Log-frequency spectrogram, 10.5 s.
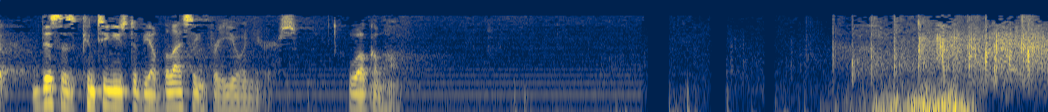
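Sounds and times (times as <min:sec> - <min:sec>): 
speech: 0:00.3 - 0:04.1
audience applause: 0:08.2 - 0:10.4.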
